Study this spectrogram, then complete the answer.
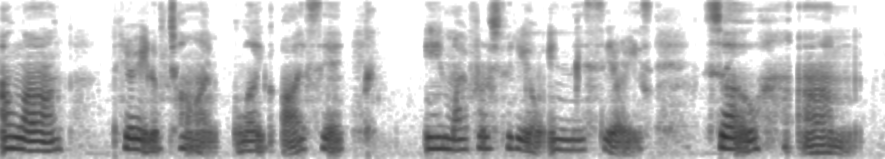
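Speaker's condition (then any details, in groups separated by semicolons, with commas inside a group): Cerebral palsy, triplegia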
